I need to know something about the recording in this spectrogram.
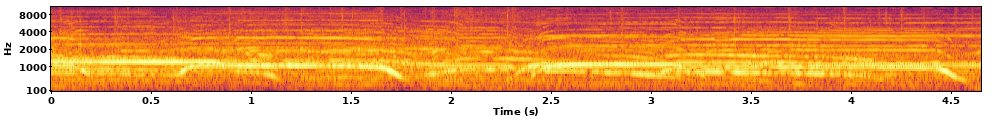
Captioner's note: audience cheering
